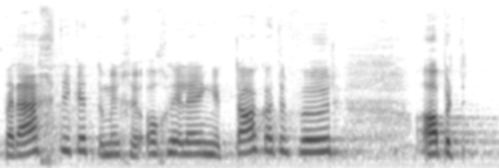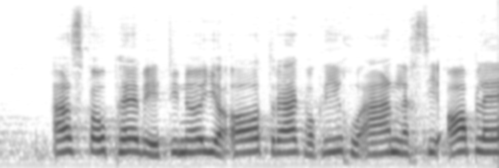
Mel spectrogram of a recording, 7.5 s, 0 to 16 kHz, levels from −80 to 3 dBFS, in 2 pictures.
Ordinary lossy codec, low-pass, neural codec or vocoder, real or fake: none; 14.4 kHz; none; real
